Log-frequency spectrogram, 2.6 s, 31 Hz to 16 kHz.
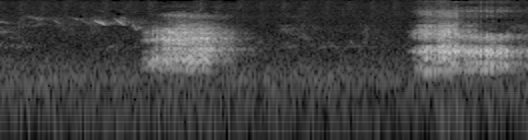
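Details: Parrot giving two loud raspy squawks about a second apart, harsh and broadband, with faint high chirps before the first; recording presented in 8D audio.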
